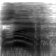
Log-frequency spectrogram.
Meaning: 1. heat 2. ardour 3. fever, high temperature 4. embers
- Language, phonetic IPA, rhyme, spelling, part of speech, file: Russian, [ʐar], -ar, жар, noun, Ru-жар.ogg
